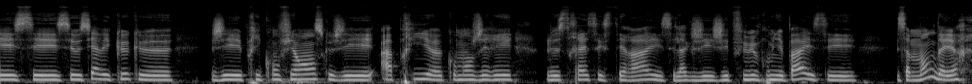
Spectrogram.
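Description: Over a quiet background, a woman speaks very slowly in a fairly high pitch, flat and monotone, with very even loudness. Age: 20s. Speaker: singer; guest. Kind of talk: radio interview. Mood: cheerful, smiling. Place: studio. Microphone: studio mic.

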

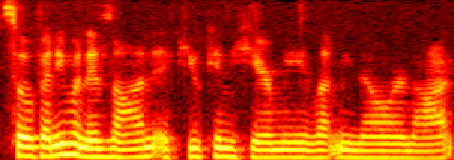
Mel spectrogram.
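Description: Against a quiet background with a dry sound and no echo, a woman speaks in a very deep, low pitch with a calm, gentle tone and fairly even intonation. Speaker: meditation and energy work guide. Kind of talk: slow, soothing guided breathing meditation with visualization. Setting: live stream recording. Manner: calm, gentle cues with pauses between breaths; casual and rambling with many fillers when chatting. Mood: cheerful, casual at start. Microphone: earbuds.

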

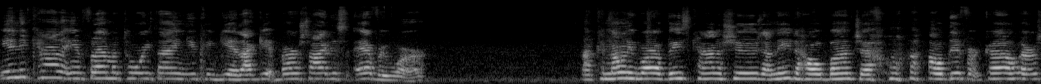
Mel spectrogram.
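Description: Her pitch high, a woman speaks with fairly even intonation. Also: moderate pace.

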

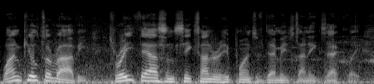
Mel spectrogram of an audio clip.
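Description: A man with an Australian accent talks in an animated tone with very wide pitch swings. The sound is dry with no echo, over light background noise. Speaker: video game YouTuber. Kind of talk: live sports-style commentary over game replays. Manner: animated, fast play-by-play delivery; informal, chatty, with fillers and repetition. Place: home room. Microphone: studio mic.

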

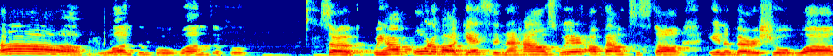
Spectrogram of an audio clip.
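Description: Using a British accent, a woman with a high pitch speaks at a fairly slow pace, her pitch varying an ordinary amount and her loudness swinging widely. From UK. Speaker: talk show host. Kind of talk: live panel talk show. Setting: video call. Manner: warm and animated. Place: home room. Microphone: video call.

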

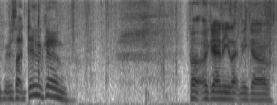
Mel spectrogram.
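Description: The talking moves at a fairly quick pace with lively intonation. The sound is dry with no echo, over light background noise. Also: man. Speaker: travel vlogger. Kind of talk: casual vlog chat. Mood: relieved, lightly amused. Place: car. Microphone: camera far.

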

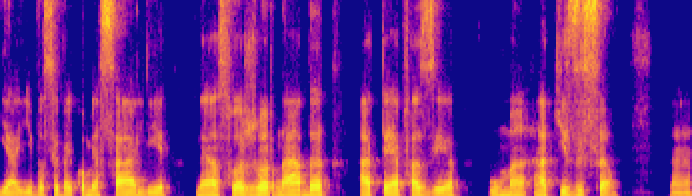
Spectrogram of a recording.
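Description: A man talks very slowly in a dark, mellow tone, leaving long, frequent pauses. His intonation stays fairly even against a quiet background. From Brazil, Curitiba. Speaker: marketing executive. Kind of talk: webinar presentation. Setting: video call.

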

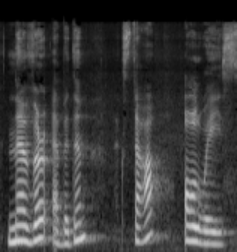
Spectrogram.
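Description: With an Algerian accent, a woman speaks at a fairly high pitch with ordinary pitch variation. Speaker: English teacher. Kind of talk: tutorial.

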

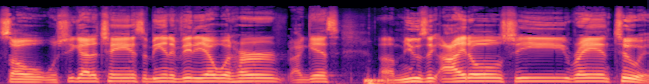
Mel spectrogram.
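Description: Against a quiet background, a man talks at a fairly high pitch with fairly even intonation. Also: fairly slow pace. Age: 40s. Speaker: entertainment commentary youtuber; show host. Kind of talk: casual monologue; entertainment commentary. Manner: hesitant, many fillers. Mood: opinionated, casual. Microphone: studio mic.

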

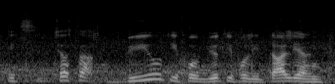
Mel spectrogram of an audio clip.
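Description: A man talks fairly slowly, his pitch varying in an ordinary way, amid noticeable background noise. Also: dry sound with no echo. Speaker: sailor vlogger. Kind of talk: casual vlog narration. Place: waterside. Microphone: phone near.

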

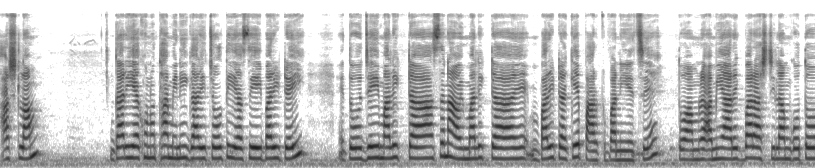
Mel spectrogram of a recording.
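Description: Over light background noise, a woman talks in a high pitch with monotone, flat intonation and very even loudness. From Bangladesh. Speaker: lifestyle vlogger; vlogger. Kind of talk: vlog narration. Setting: outdoors; in a car. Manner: casual, halting with fillers. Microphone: phone near.

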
